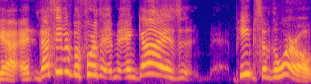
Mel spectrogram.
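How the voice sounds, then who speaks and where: Here a man talks with an American accent. His pitch is extremely high. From US South. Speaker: political theory podcast co-host. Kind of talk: casual discussion and reading aloud of a text.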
